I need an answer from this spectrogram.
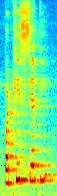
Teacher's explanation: पठिष्यति में मूर्धन्य सा आधा लगा होता है, स्यति स्यत स्यंति में देखोगे, बुक्स खोलोगे सामने देखोगे कि मूर्धन्य सा आधा होता है।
